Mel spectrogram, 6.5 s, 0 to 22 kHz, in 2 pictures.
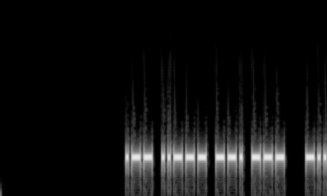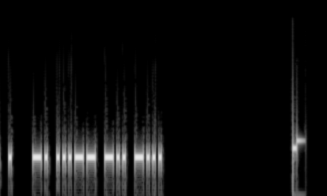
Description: Morse code, heard as a keyed tone, about 40 wpm, 700 Hz. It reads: W2GO DE N3DB
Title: USA Callsign DE Callsign - 4 Characters - 40wpm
